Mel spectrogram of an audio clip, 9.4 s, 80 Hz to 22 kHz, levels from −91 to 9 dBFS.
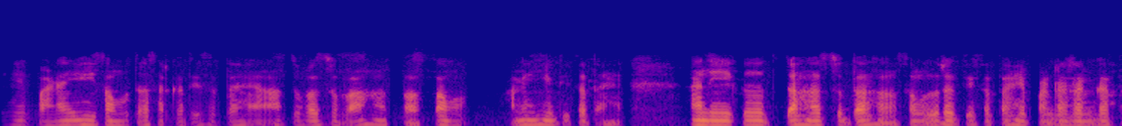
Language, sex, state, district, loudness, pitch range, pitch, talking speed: Marathi, male, Maharashtra, Nagpur, -36 LUFS, 100-110 Hz, 105 Hz, 140 wpm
